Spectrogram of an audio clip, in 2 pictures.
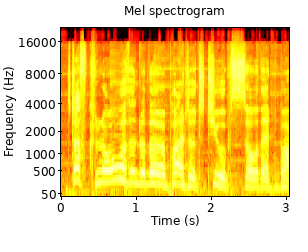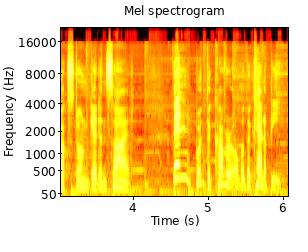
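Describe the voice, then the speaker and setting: A man's voice: high-pitched, sing-song, moderate pace, soft background music. A man hosting a let's play, reading story narration aloud and breaking off for casual asides on the text. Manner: stumbles and breaks off to comment on the text.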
